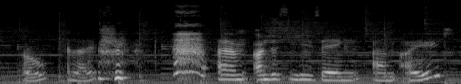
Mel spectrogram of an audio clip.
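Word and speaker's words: Oud: I'm just using Ode, it's this one. I think that's how you say it, it's O-U-D, Ode, I don't know.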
